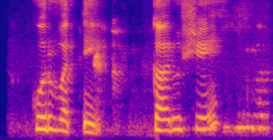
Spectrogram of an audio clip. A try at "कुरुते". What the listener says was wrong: करुते करुते कुर्वाते कुरुते कुर्वाते कु है, हाँ उसमें उ की मात्रा नहीं लगी। कुरुते,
